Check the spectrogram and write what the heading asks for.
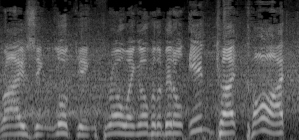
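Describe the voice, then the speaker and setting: A man calling a college football game play-by-play, with clipped calls that build into shouted touchdown calls. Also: high voice, fairly quick. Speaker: play-by-play announcer. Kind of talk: radio play-by-play commentary. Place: football stadium broadcast booth. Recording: loud stadium crowd and noise behind.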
